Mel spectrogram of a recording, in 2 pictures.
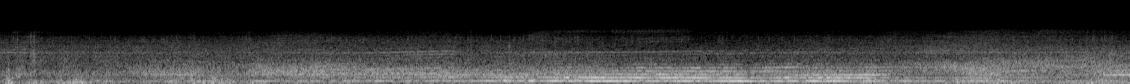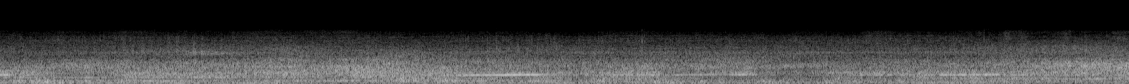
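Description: Electric scooter in motion: a hub-motor whine in steady tones that drift slightly up and down with speed, over wind buffeting the microphone and rumble from the road.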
